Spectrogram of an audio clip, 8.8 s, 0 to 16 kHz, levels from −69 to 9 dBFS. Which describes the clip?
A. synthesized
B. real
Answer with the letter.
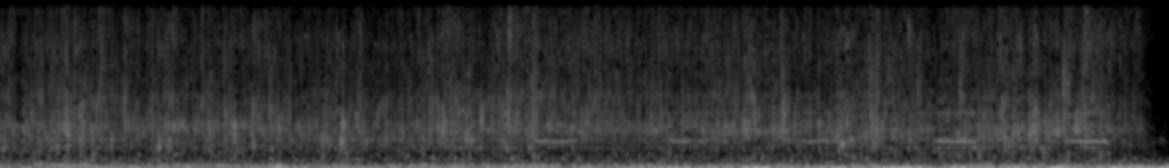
A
